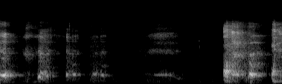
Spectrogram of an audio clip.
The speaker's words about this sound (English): Okay, I can't stop coughing, so I'm going to have to wrap this up.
